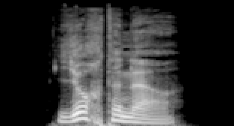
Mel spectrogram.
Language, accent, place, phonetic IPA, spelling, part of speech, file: German, Germany, Berlin, [ˈjʊxtənɐ], juchtener, adjective, De-juchtener.ogg
- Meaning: inflection of juchten: 1. strong/mixed nominative masculine singular 2. strong genitive/dative feminine singular 3. strong genitive plural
